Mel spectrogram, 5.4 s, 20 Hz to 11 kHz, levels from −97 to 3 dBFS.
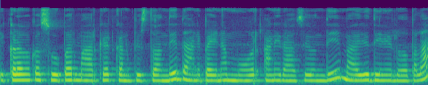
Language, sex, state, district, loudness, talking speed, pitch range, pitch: Telugu, female, Andhra Pradesh, Chittoor, -17 LUFS, 170 wpm, 210-225 Hz, 215 Hz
